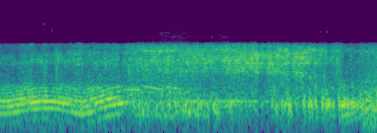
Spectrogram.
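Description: A competition car's engine drives forward and accelerates on a slippery course, running on used budget tyres at the start of a race. The engine drone is loud and continuous, its pitch wavering up and down, with no talk.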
